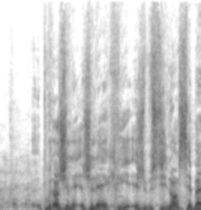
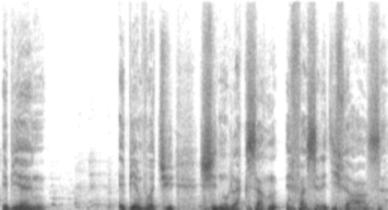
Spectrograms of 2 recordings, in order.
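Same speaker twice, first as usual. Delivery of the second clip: deep velvety southern voice; 12 semitones lower than usual. Pretend. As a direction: put on a deep velvet voice, like a charmer. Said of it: "il faut prendre un ton chaleureux, grave, hein, un velouté". (voix grave et veloutée, ton chaleureux)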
